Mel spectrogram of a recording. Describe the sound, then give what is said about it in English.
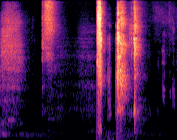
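A soda can popping open: a brief airy hiss, then a quick cluster of sharp, loud cracks and snaps with fizzy tails, followed by quiet. No one speaks. “Pop that right into the mic.”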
